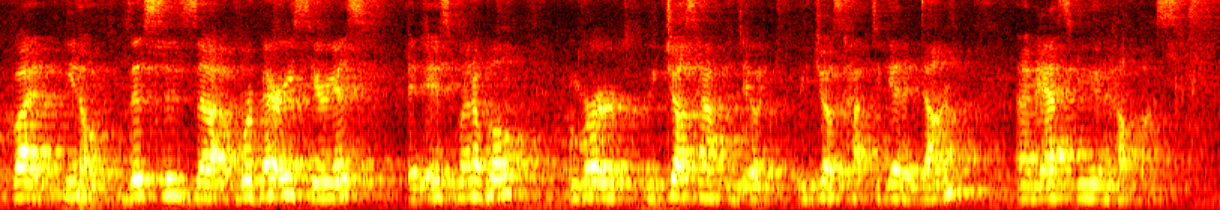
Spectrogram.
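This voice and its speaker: A young woman with a Long Island accent talks fast and earnestly, her voice a little hoarse. She is heard from far off in an echoey hall with a long tail of reverb, and faint room noise sits under her words. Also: medium pitch, fairly even intonation. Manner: fast-talking, earnest appeal. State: losing her voice. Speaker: campaign manager. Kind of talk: speech at a club meeting. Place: meeting room.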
